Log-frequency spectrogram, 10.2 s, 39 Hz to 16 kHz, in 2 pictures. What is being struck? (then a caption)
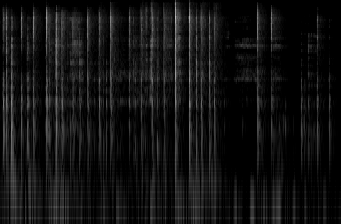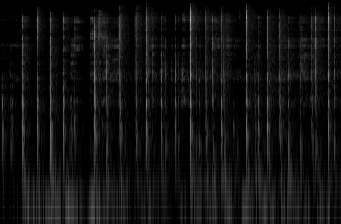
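Plastic window candle-light base tapped with long fingernails. Long nails tap rapidly on the hollow plastic base of a 1980s window candolier light, making dense runs of sharp, bright clicks. There is a short sparse pause before the tapping picks up again.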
